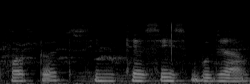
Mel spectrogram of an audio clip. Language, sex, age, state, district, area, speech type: Odia, male, 18-30, Odisha, Mayurbhanj, rural, read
